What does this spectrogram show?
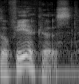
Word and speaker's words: Ophiuchus: I do want people to know that the way I pronounce the constellation, which Amy is speaking of, is Ophiuchus. But I think the way she pronounces it is fine.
